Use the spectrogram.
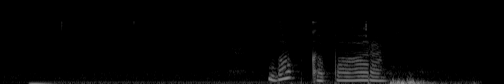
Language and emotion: Russian, sad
